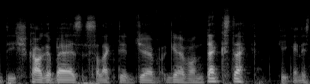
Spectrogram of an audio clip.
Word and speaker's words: Gervon Dexter: The um the Chicago Bears selected Je Gervon Dexter. Keep getting his name wrong. Gervon Dexter.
